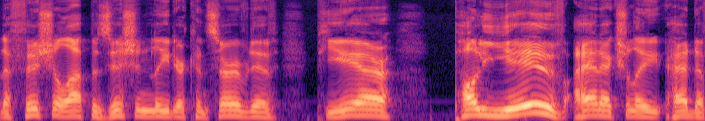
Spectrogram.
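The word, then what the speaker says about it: Poilievre: opposition leader conservative Pierre PV I had actually had to find a place that pronounce his name I'm still getting it wrong but apparently they don't pronounce the r at the end uh don't know why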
